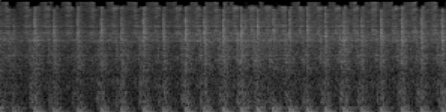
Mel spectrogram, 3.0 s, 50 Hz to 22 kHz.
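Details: Kawasaki ER-5 twin, stored 2–3 years and previously dying at full throttle, idling after carb refit with new fuel-inlet O-rings: low throbbing exhaust beat, about four pulses per second, lumpy and irregular; rough idle, cause unconfirmed.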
